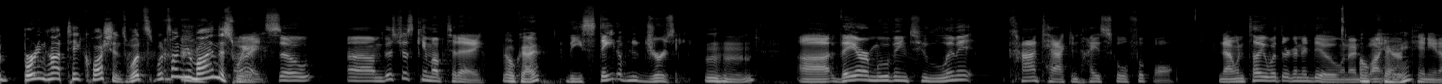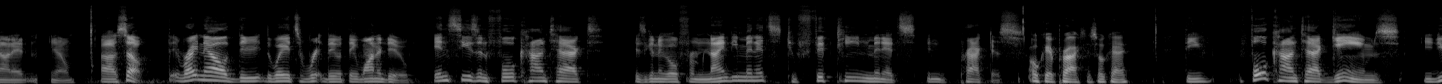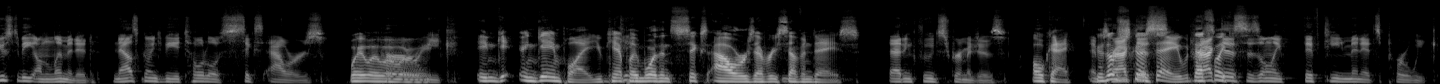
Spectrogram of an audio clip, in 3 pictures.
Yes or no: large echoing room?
no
